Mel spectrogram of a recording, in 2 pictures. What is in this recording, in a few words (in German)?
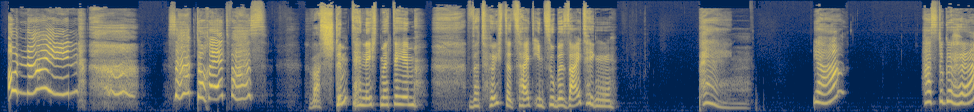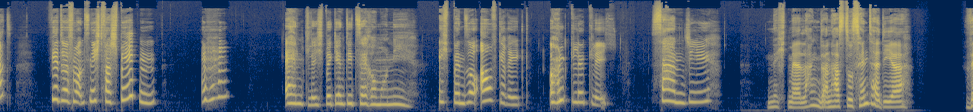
Synchron Anime; voice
